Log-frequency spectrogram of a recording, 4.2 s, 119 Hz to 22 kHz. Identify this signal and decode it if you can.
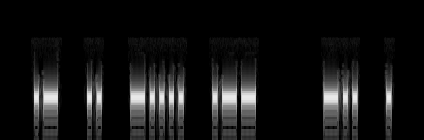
Morse code, heard as a keyed tone, about 25 wpm, spaced as for 18 wpm, 590 Hz. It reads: AI6W DE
